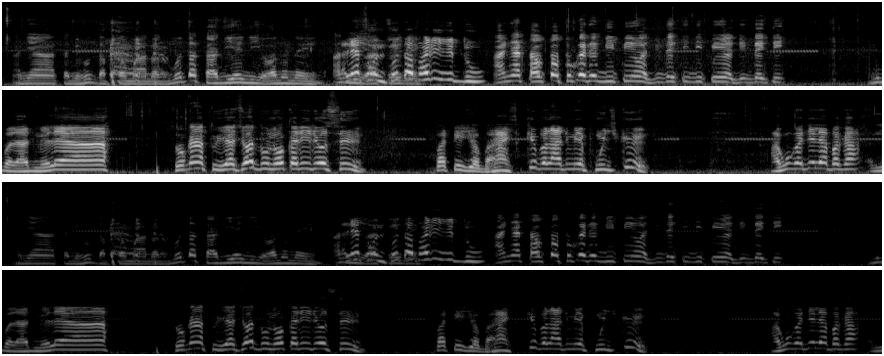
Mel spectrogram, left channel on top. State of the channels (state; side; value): quieter; right; 18.2 dB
